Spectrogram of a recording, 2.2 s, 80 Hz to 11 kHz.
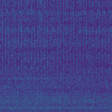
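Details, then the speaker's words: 1975 MG Midget 1500 after fitting an electronic ignition kit in a 45D distributor, fixing its starting problem: low, steady tick-over at 650–700 rpm with even pulses and no misses. It is idling smoothly, lower than it ever has. "she's ticking over yeah she's ticking over between 650 and 700 RPM which is about where she should be"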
